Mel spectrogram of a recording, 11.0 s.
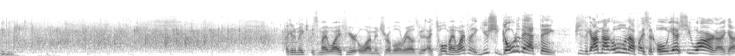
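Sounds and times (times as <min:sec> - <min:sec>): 
church gathering audience applauding a pastor: 0:00.0 - 0:05.4
speech: 0:04.3 - 0:11.0.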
